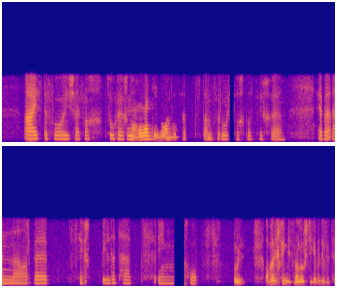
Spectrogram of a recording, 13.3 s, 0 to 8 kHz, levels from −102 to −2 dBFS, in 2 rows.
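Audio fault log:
4.54 to 4.64 s, packet loss on an ADPCM call: a 90 ms hard-edged silence; the decoder's predictor and step size lose track, so sound resumes with brief distortion.
10.09 to 10.36 s, packet loss on an ADPCM call: a longer gap, roughly twenty packets dropped, then the same mistracked restart, distortion settling within tens of milliseconds.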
